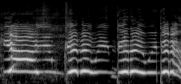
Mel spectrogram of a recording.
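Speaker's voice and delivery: very high, squealing celebration; mock cheering passengers. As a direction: cheer like relieved passengers, hammed up. Passengers cheering after landing.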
